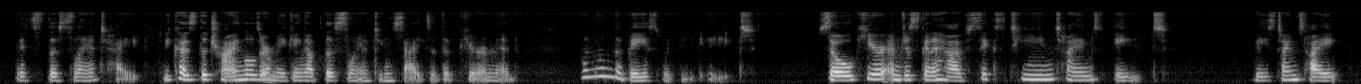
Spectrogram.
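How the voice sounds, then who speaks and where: Her loudness swinging widely, a woman speaks at a medium pitch with ordinary pitch variation. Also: fairly slow pace. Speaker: math teacher. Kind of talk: tutorial. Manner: slow.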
